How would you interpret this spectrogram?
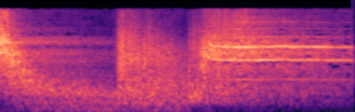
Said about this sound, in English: A gun was pulled. A shot rang out. I said a shot rang out. That does it. A gunshot rang out.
